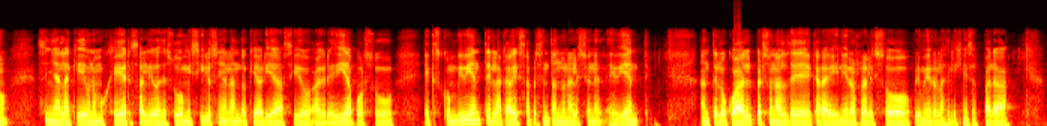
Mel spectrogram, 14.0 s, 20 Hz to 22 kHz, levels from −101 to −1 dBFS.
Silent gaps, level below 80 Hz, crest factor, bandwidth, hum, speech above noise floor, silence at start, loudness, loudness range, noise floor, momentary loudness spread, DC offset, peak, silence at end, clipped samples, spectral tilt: none; -42 dBFS; 16 dB; 8.4 kHz; none; 27 dB; 0 s; -17 LUFS; 3 LU; -43 dBFS; 8 LU; under 0.1%; 0 dBFS; 0.25 s; under 0.1%; -7.5 dB/octave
